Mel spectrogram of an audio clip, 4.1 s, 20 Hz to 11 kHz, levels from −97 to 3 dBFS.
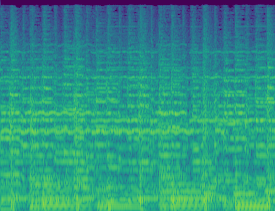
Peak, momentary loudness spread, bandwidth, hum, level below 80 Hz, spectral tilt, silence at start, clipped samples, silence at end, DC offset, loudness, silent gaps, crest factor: -4 dBFS; 2 LU; 10.5 kHz; none; -30 dBFS; -5 dB/octave; 0 s; under 0.1%; 0 s; 0.7%; -16 LUFS; none; 14 dB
